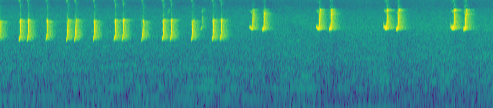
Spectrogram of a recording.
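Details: Female rain quail calling in a mix of quail voices including king quail. Rapid repeated double notes run for about five seconds, then give way to four widely spaced pairs of higher, sharper notes.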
